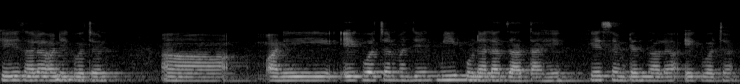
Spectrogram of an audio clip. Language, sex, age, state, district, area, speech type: Marathi, female, 18-30, Maharashtra, Akola, urban, spontaneous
